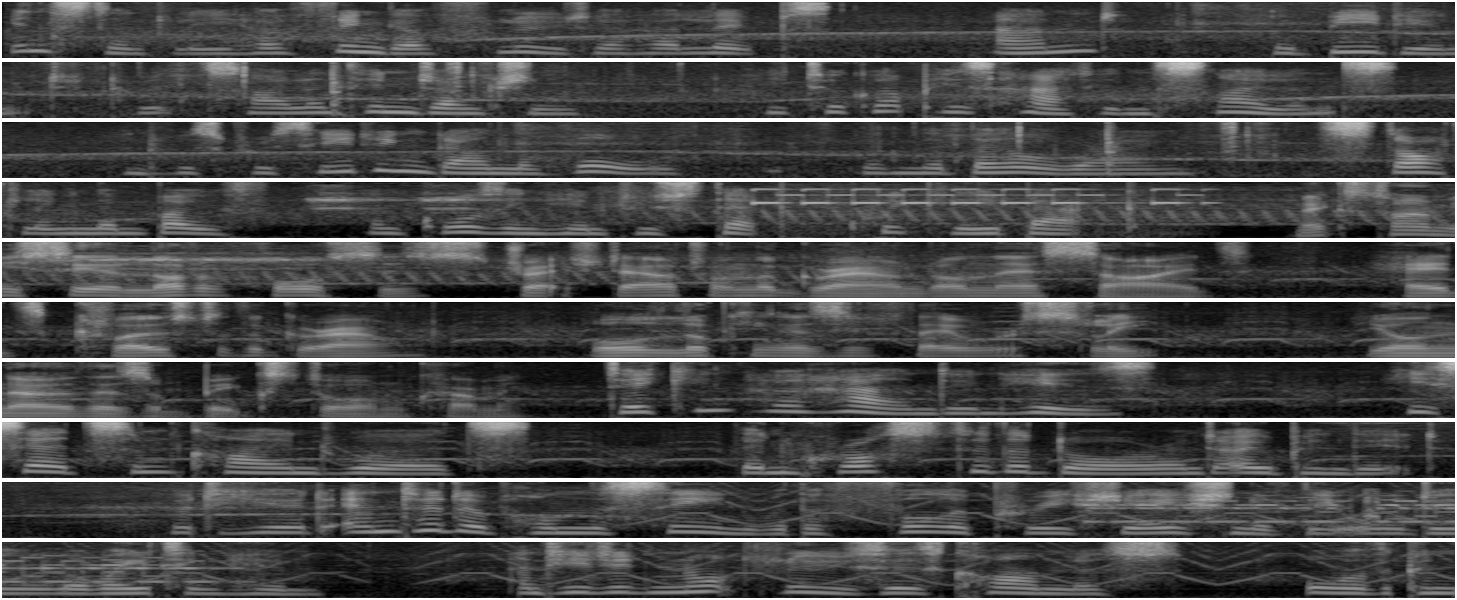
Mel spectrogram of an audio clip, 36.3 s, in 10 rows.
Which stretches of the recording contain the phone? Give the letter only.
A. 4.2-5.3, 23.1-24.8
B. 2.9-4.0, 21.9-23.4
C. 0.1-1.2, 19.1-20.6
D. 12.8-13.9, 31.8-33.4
D.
